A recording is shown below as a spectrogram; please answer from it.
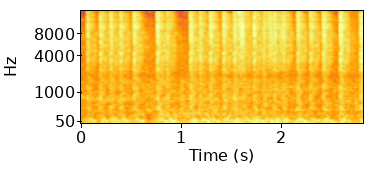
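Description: Sustained rapid gunfire from a firefight in the video game Mass Effect Andromeda, loud and dense with overlapping automatic bursts and shots that barely pause.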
